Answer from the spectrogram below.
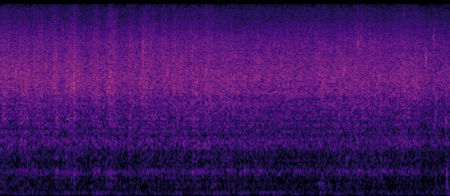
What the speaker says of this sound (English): Now they're actually frying in the oil.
